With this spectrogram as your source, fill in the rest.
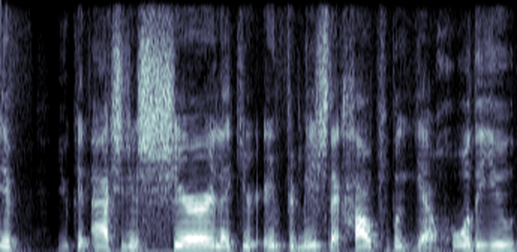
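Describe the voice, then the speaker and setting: Against a quiet background, a man speaks at a fairly quick clip with a high pitch. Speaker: podcast host. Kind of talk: casual interview. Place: studio. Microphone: lapel.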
